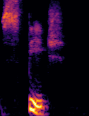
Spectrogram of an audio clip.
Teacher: as soon as I say speech, it has a very high F2 in the SPE, and then in the W it drops way down.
